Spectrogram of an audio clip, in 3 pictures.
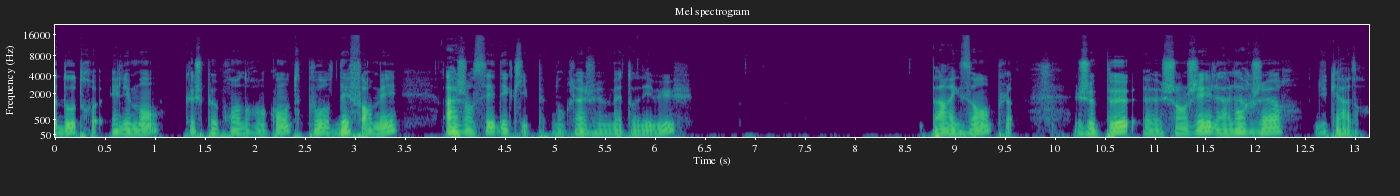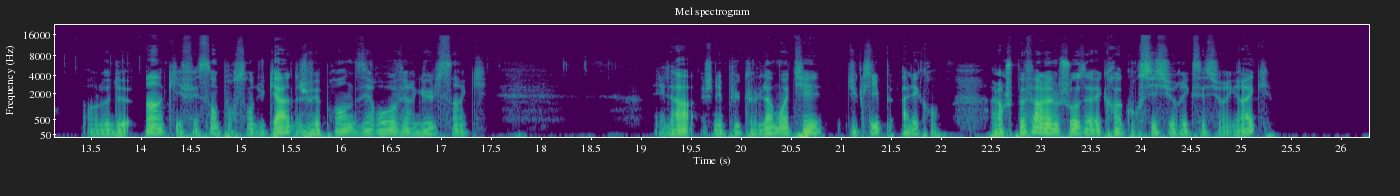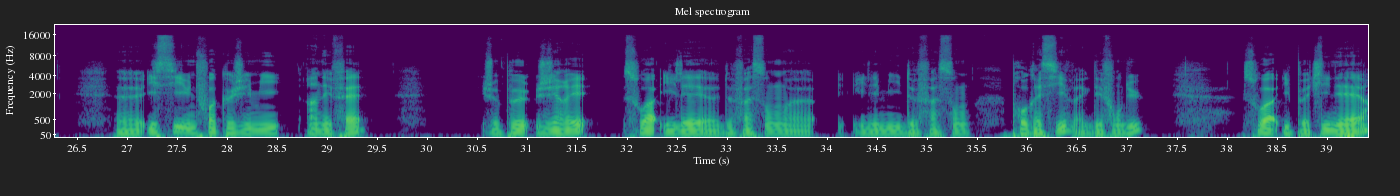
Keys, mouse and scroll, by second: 5.6 click, 6.8-8.7 drag, 13.2 click, 13.7 click, 14.6 click, 16.2 KP_0, 17.2 ,, 17.4 KP_5, 18.2 KP_Enter, 30.5 right click.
